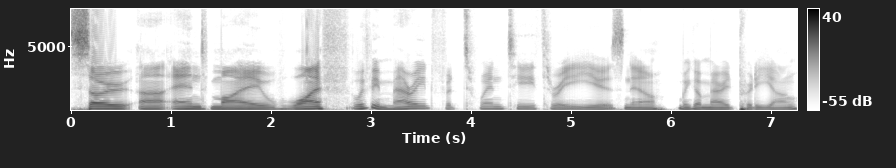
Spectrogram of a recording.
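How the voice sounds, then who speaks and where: With an Australian accent, a man speaks at a very slow pace with hardly any pauses, medium pitch and fairly even intonation. The recording is very clean, with a silent background. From Australia, Victoria and Queensland. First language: Dutch. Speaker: poet and inner healer. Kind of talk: podcast interview.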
